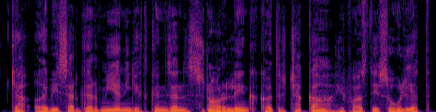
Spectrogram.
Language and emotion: Kashmiri, fearful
